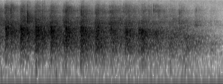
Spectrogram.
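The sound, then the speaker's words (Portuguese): An audience at an evening worship gathering breaks into sustained applause for the Lord, many hands clapping in a dense, crackling wash that swells early and gradually tapers off over about four seconds, with no voices over it. “Você pode aplaudir o Senhor nessa noite?”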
